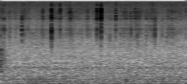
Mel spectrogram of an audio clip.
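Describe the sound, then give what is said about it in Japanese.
A hot steel kitchen-knife blade hisses and sizzles as it is quenched in water to harden the steel, a steady, fairly quiet bubbling rush with a few sharper crackles popping through, no voices. “じわって言ってる。今度はお水。あ、やっぱりこれで一気に鋼が固まる。”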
